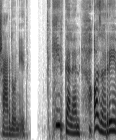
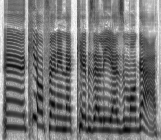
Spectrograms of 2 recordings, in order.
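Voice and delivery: outraged, drawn-out and higher; indignant outburst; 6 semitones higher, slower than usual. A narrator's reading. Sharon fuming to her friends about the caller, indignant. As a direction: huff it in slow disbelief.

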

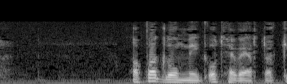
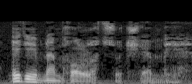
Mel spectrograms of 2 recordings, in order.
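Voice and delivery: usual speaking voice

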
